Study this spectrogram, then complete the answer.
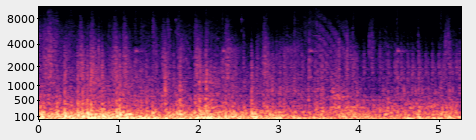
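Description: Torpedoes explode during a Starsector space battle, a dense, continuous rumble of booms and blasts with heavy low-end weight that stays loud and busy throughout.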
